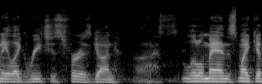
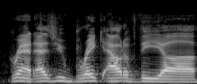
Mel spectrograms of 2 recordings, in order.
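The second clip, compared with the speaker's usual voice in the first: normal talking voice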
